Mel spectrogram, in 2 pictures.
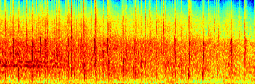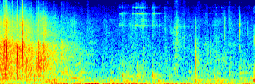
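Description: An audience at a school spring orchestra concert claps steadily for several seconds for the cellists, then the applause fades away into a quiet room with scattered small sounds.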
